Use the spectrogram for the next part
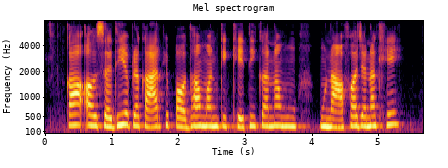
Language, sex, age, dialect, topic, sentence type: Chhattisgarhi, female, 31-35, Central, agriculture, question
